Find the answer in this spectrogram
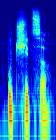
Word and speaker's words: учиться: Et le verbe infinitif, c'est учиться. Учиться, on va vérifier un instant l'accent tonique parce que j'ai un petit doute sur où est-ce qu'il est. Учиться, non, c'est bien учиться, même à l'infinitif.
